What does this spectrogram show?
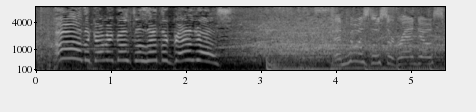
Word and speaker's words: Luther Vandross: Somewhere, some guy named Luther Vandross is going, oh, here we go. I mean, she even mispronounced Luther Vandross. Right. It was like Luther Grandis.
